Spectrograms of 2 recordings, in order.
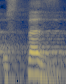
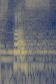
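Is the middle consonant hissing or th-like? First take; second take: th-like; hissing. First: The middle consonant is a soft th-like sound. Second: The middle consonant is a plain hissing sound. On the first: The speaker calls it right. "yang betul adalah dza, ustaz, pakai dzal" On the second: The speaker calls it wrong. "jangan sampai masih bilang uh"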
